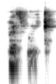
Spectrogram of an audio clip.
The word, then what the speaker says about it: Beswick: Pronunciation is Beswick.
